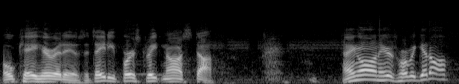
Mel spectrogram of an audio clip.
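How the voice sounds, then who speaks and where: A man's voice: a little high, sing-song, a little fast, highs cut off. An actor playing a brash, slangy young office man who is tongue-tied about love, 1930s radio style. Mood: awkward, resigned. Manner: slangy, casual. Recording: noisy 1930s radio recording.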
